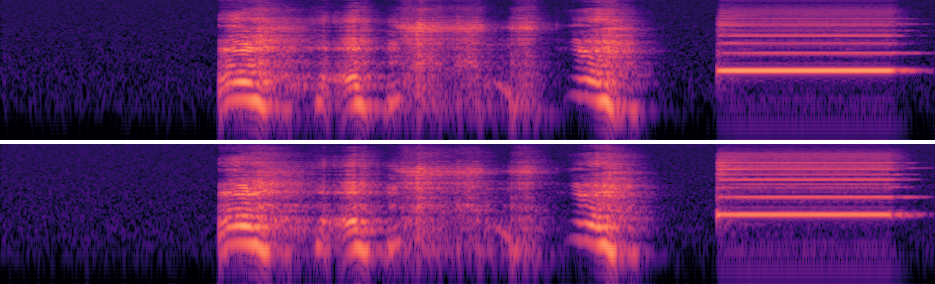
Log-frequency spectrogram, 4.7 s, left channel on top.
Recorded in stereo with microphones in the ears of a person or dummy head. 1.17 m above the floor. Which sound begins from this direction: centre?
Crying, at 1.1 s.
